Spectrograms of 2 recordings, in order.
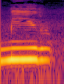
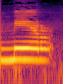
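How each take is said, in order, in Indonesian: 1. Bunyi r dibaca tipis dan ringan. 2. Bunyi r dibaca tebal dan berat. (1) "Kena baca tipis" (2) "bukan mer"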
